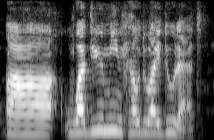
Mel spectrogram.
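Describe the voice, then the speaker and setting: A woman's voice: fairly high pitch, brisk, a bit bright, faint music behind. A young woman from Mexico with a Mexican Spanish accent, chatting casually on a live stream and answering viewers' comments. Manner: friendly, answers viewers' questions aloud. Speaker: livestreamer.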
